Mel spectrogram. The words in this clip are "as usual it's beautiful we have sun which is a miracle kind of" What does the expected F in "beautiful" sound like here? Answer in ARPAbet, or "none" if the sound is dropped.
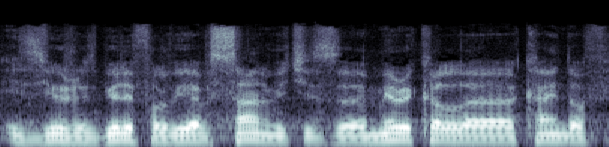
F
